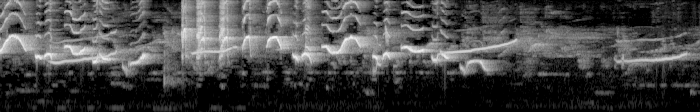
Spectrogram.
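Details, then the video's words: Morning ngeplong song of an oriental magpie-robin, used to spur rival birds to reply and sing. Rapid looping whistles and twitters with clipped sharp notes, ending in a long rising whistle and a final steady whistled phrase. "Terapi pagi, suara burung kacer ngeplong santai dijamin bikin kacer lawan lekas bunyi nyaut & gacor!"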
